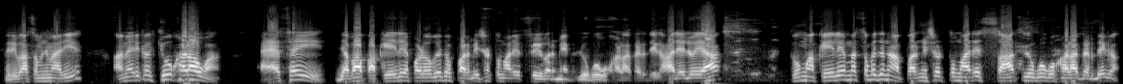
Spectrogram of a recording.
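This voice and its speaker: A man pastor preaching a sermon, shouting hallelujah often and asking the congregation questions. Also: fairly high pitch, expressive, brisk, no room sound, low-quality recording. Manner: preaching with frequent hallelujahs and call-and-response questions.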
